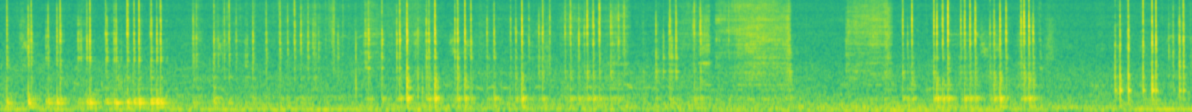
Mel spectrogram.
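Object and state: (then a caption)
Wooden bench tapped and scratched. Long fingernails tap and scratch along the solid slats and frame of a dark red painted wooden garden bench with worn paint. Rapid, sharp, dry taps with almost no ring come in clusters, and a stretch of broadband scratching rasp fills the middle. A faint low hum sits underneath throughout.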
